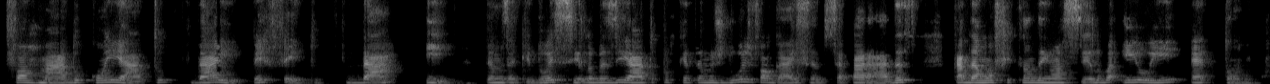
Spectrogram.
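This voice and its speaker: A woman's voice: medium pitch, a little mellow. A Brazilian woman teaching exam-prep Portuguese, walking through test questions and often checking in with the listener.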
